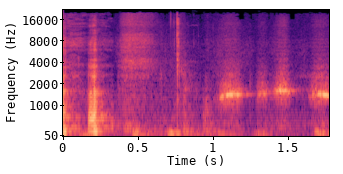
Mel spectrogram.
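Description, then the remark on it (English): A person whistles a short three-note tune, each note held briefly at a steady pitch, clear, after a brief burst of other noise at the start. “Your dad whistles while he shoplifts so that he doesn't look suspicious.”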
